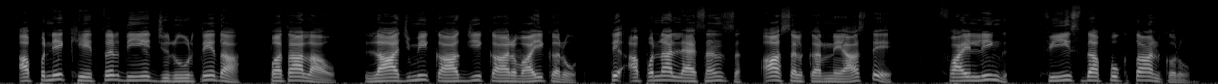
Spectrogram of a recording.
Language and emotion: Dogri, neutral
